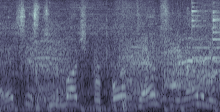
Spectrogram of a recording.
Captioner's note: bell ringing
